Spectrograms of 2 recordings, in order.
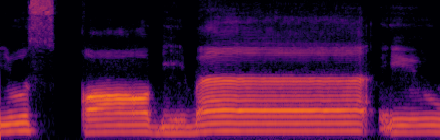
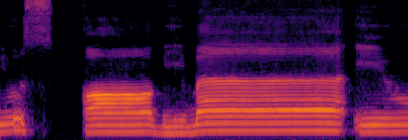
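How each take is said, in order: The two takes are said the same way.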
